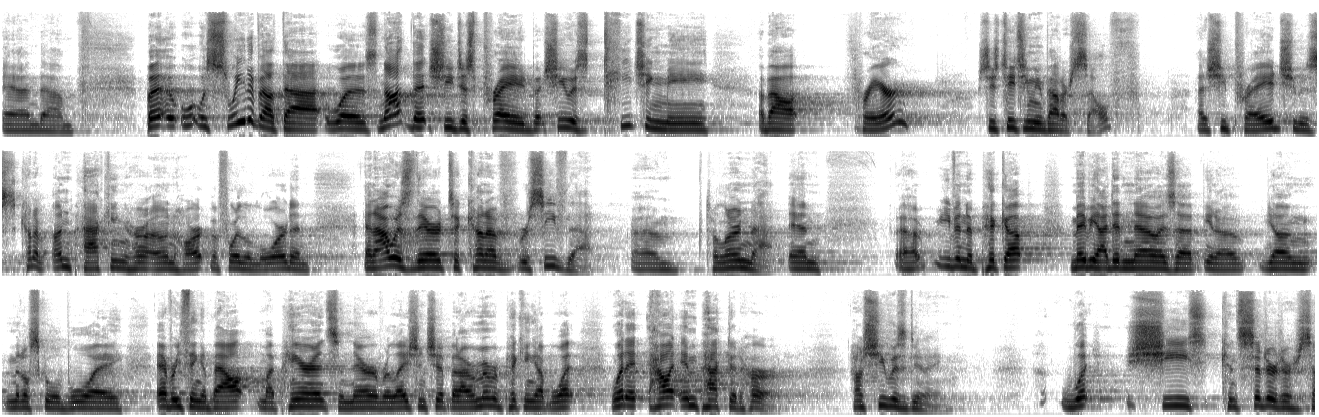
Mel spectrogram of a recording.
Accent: Dallas, Texas, United States; I'm originally from Texas, and I grew up as an only child, and my parents in Dallas when I was younger got separated

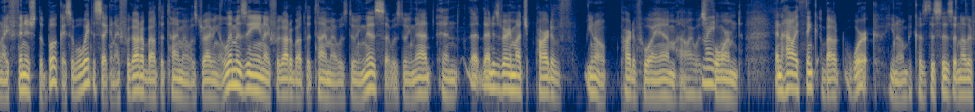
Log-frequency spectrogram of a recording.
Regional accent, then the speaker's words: Boston, Massachusetts, United States; my high school years were 1969 to 1973, and I grew up in Boston

